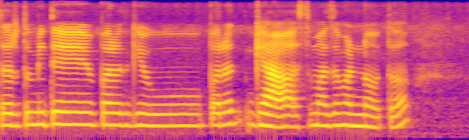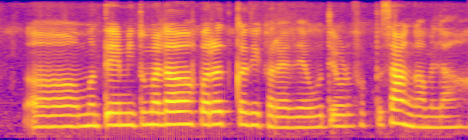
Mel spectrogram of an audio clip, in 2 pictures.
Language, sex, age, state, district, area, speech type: Marathi, female, 18-30, Maharashtra, Sindhudurg, rural, spontaneous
